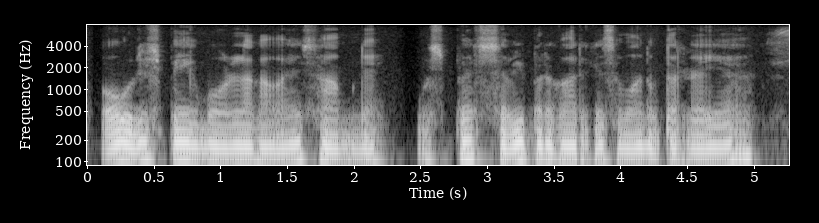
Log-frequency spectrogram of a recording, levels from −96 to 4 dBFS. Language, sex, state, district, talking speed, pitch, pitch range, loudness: Hindi, male, Uttar Pradesh, Saharanpur, 205 wpm, 85 Hz, 80-90 Hz, -16 LUFS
